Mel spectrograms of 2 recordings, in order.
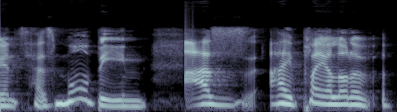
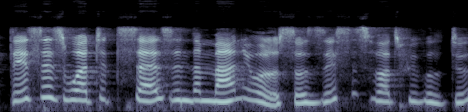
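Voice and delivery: hammed-up fake German accent, raised pitch; silly German accent; 6 semitones higher than usual. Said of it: "a silly fake German accent there".

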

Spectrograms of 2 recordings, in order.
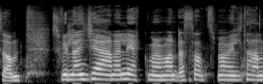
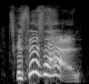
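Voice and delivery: put-on bossy child; 10 semitones higher, faster than usual. Son correcting mother.

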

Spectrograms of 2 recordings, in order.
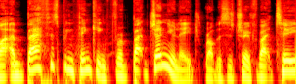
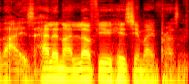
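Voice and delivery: mock tender; 7 semitones lower, 6 dB quieter than usual. Mock tender present speech.

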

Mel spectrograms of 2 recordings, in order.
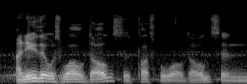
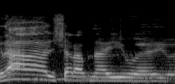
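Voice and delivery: higher, mock ribbing from friends; imitating their teasing; pitched-up mock tease; teasing retort; 9 semitones higher than usual. Quoting the laughing other family.

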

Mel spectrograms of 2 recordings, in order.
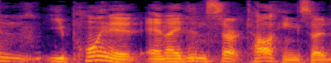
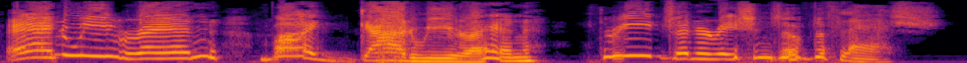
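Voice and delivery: put-on high, slow, creaky old man voice; 13 semitones higher, much slower than usual. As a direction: play an aged hero reminiscing. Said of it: "That's my old man voice".

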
